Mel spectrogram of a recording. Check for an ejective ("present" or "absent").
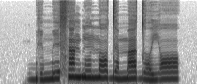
absent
